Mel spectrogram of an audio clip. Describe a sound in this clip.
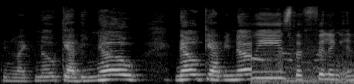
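A young woman sings close by.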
